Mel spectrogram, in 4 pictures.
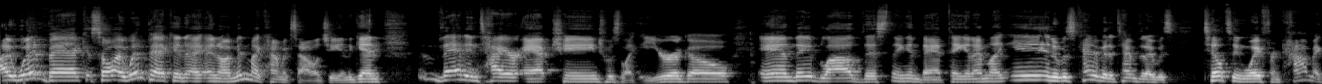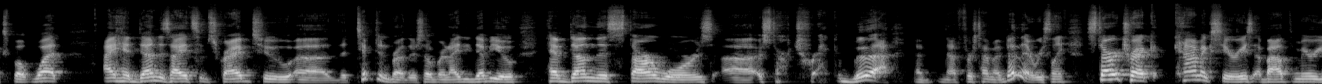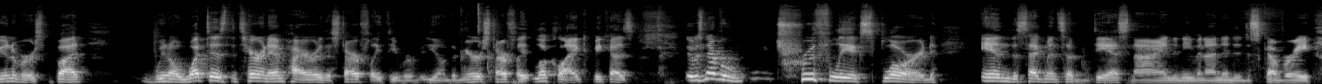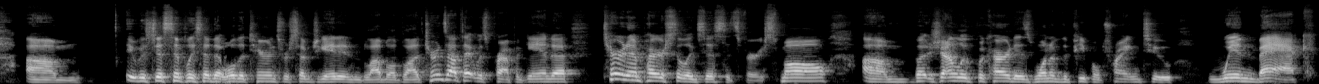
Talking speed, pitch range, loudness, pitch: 195 wpm, 115-160 Hz, -19 LUFS, 135 Hz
